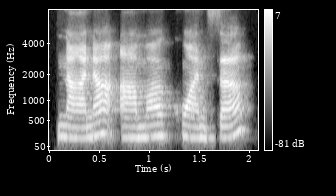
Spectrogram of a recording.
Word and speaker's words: Nana Ama Quansah: Nana Ama Quansah. I think I pronounced that right.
